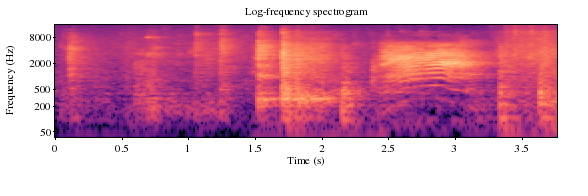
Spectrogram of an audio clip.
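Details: Pet cat protesting during a bath and hair trim indoors. Splashing and handling noises come first, then a long, wavering meow near the end.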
